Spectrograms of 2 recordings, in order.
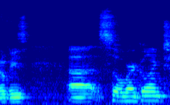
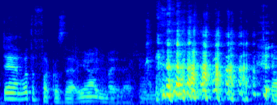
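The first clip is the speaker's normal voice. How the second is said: mock outrage; 9 dB louder than usual.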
